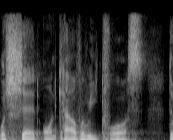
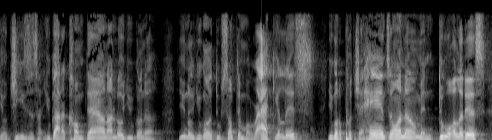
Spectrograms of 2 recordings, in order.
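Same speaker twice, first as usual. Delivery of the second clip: higher-pitched, insistent mock begging; imitated pleading; 6 semitones higher, 6 dB louder than usual. Nobleman begs Jesus to come down, imitated pleading. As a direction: act out an eager, pressing plea. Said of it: "He came crying, begging".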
